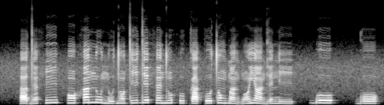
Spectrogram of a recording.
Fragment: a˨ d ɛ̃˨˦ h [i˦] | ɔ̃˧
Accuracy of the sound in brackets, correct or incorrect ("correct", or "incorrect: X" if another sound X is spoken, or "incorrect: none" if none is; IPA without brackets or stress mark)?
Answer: incorrect: ĩ˦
